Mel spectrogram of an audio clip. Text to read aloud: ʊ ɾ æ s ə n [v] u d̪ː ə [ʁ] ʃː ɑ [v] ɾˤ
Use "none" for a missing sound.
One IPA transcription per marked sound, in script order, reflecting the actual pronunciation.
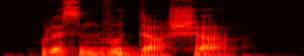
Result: v, ʁ, none

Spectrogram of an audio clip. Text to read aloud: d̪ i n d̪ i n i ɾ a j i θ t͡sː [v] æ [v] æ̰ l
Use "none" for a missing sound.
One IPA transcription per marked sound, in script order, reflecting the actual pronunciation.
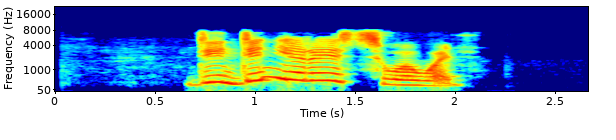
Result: w, w

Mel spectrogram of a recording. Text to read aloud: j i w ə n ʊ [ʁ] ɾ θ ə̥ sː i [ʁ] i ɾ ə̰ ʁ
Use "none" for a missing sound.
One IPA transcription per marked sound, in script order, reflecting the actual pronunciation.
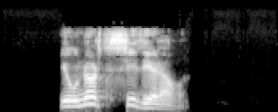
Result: none, ð

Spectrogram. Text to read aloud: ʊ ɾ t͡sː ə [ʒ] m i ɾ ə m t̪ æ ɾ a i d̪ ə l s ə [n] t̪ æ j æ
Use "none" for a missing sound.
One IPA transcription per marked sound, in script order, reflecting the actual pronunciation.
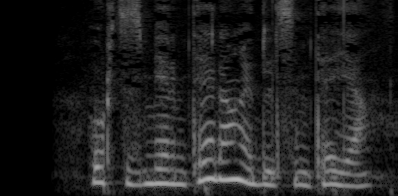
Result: z, m

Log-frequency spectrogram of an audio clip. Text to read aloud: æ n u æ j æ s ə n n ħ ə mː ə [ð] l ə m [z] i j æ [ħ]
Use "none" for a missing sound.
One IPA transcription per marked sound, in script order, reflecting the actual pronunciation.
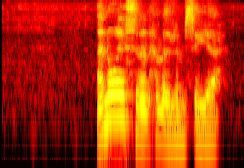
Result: ð, s, ħ

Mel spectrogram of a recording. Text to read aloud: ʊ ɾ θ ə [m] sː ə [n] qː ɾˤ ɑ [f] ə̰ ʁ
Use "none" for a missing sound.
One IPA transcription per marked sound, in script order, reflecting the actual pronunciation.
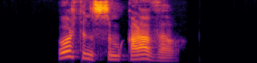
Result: n, m, v

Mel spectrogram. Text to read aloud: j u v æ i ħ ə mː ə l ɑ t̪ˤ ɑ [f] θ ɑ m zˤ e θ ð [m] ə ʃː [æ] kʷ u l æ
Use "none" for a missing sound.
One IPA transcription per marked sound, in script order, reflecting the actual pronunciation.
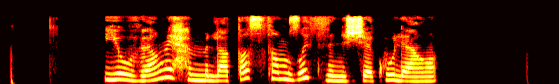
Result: s, n, æ

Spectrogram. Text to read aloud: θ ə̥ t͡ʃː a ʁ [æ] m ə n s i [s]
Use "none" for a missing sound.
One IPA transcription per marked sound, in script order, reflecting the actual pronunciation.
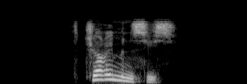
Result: i, s

